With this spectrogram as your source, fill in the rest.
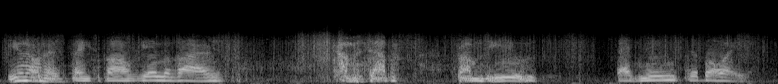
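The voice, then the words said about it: Weak, hoarse, damaged voice. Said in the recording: “You know how bad my voice sounds. Well, it feels just as bad. ... dying of throat cancer”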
